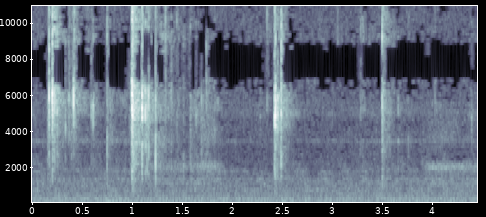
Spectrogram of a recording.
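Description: A hand-sized, solid cream bar of soap with a mostly smooth face is scraped and carved with a small metal blade held in the other hand. A steady low, grainy rasp runs throughout, broken by a few sharp, bright crackling flicks as shavings break away.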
